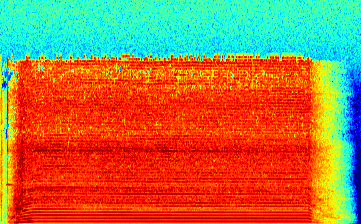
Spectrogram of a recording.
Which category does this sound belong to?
Sound effects > Other mechanisms, engines, machines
